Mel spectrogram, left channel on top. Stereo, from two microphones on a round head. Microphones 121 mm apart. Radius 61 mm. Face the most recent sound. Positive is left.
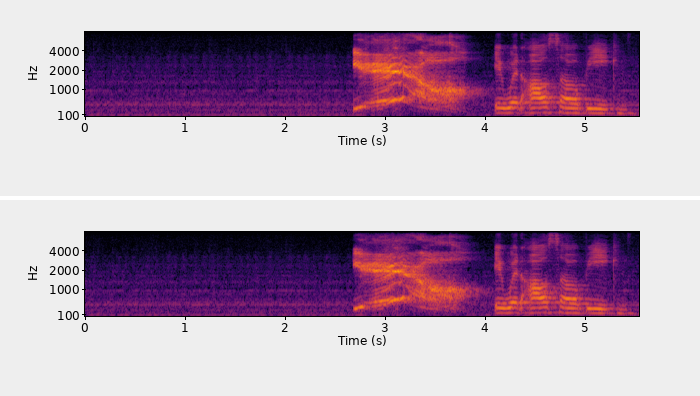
turn(degrees=-5)  # may be behind; listen again after turning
